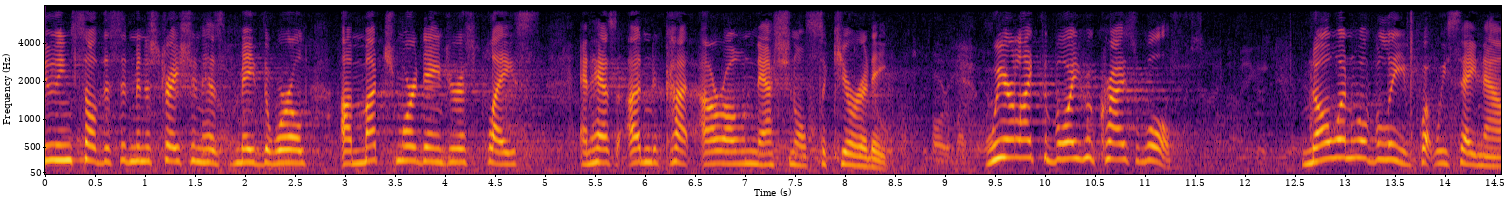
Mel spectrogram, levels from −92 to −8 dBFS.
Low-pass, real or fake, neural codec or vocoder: 7.2 kHz; real; none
